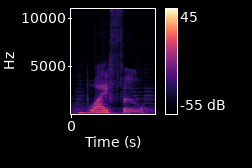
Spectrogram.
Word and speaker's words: Waifu: Progressive Waifu. I think I said it wrong last time. Sorry. So Waifu.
